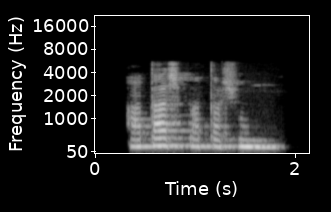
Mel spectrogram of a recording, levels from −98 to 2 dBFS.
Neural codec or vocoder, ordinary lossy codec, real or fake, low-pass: none; AAC, 48 kbps; real; 5.4 kHz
